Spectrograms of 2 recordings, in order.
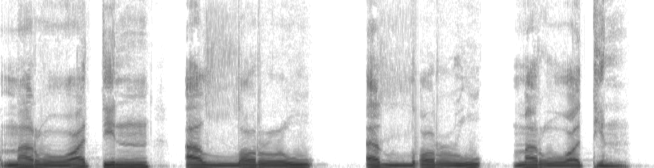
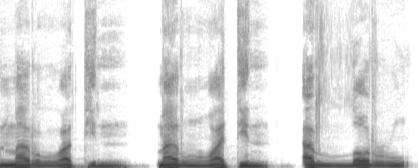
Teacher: Tapi ingat tuh, akhfi takriron idza tushaddadu. Ro itu gak boleh getar banget, harus ikhfa getarnya.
